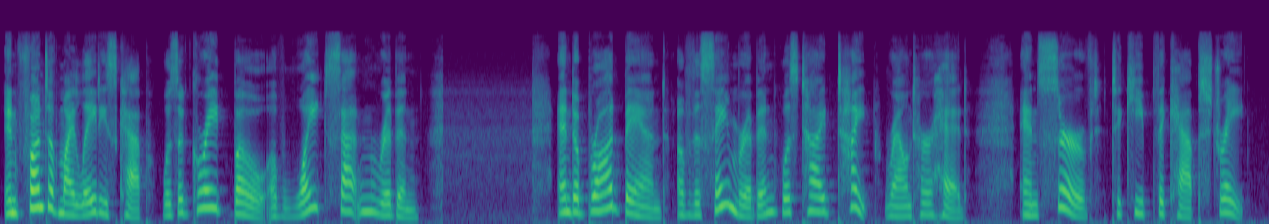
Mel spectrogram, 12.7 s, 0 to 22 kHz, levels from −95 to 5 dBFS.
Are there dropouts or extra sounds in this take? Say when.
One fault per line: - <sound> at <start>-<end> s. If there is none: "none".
none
